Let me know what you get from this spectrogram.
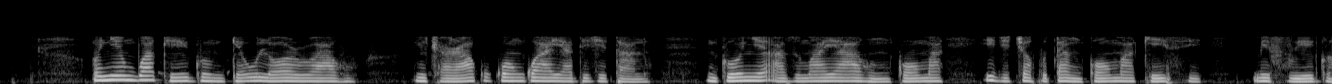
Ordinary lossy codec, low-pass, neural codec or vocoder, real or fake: none; 3.6 kHz; codec, 16 kHz, 16 kbps, FreqCodec, larger model; fake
